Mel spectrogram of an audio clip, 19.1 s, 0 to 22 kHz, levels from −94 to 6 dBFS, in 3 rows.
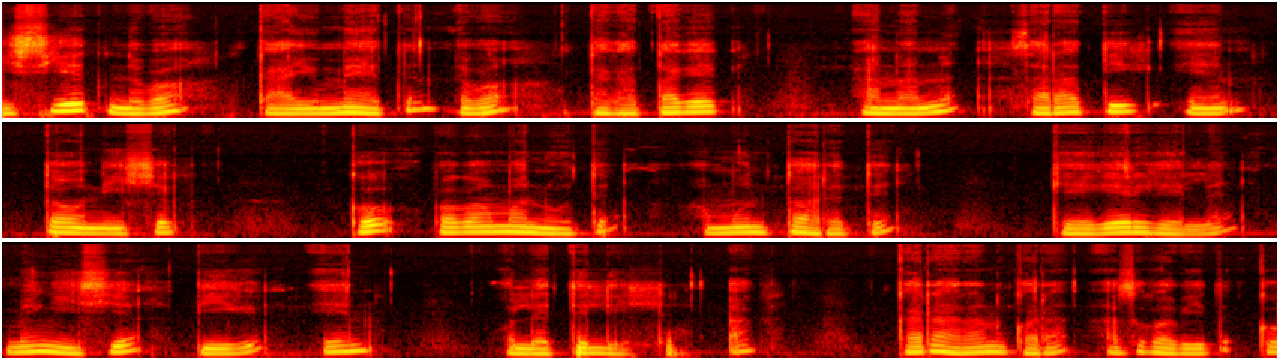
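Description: At 11.07 s there is a short stall from a late packet, lasting to about 11.12 s. A packet missed its playout time, the jitter buffer ran dry, and the receiver held the last sound for about 30 ms before resuming exactly where it left off. Nothing is lost, so unlike a dropout or concealed packet loss there is no gap or skipped sound. There is only one syllable frozen a beat too long, with a slight buzz or dip, and playback runs about 30 ms later afterwards.

From 12.48 s to 13.11 s comes a jitter buffer slow-down. Rather than one frozen moment, the receiver rebuilt its reserve by repeating single pitch periods and slivers of pause over and over, adding about 43 ms across that stretch. The speech plays at roughly 94% speed with the pitch unchanged, so sounds feel gently drawn out, perhaps with a slight warble. It is spread across the span, not held at one point as in the stall just before.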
